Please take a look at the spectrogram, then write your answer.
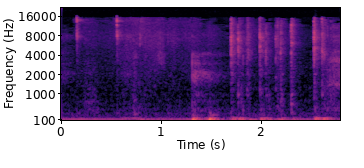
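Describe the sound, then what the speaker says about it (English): Someone types on a computer keyboard in short, uneven bursts of soft clicks and taps, close and fairly quiet, with a couple of heavier key thumps in the middle. "I just remembered it while I was typing it in"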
